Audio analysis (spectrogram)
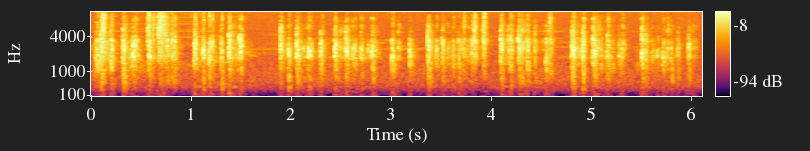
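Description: Both hands type quickly with their fingertips on a black plastic membrane-style computer keyboard with a hollow body. The result is dense, bright, clicky keystrokes with almost no low end, coming in rapid bursts with short pauses around 1.6 and 3.3 seconds.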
